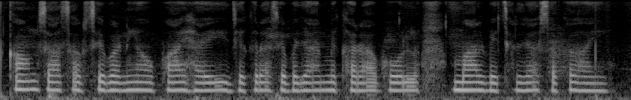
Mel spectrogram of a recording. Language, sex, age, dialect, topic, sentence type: Magahi, male, 56-60, Central/Standard, agriculture, statement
